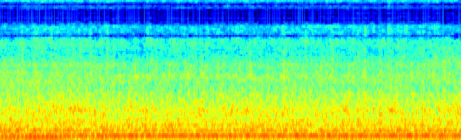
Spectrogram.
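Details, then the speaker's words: Washing machine on spin with a heavy load of already-spun clothes, after a new water valve was fitted: deep steady rumble and loose rhythmic thumping that grows as the drum spins up, machine walking backwards across the floor; worn suspension snubber pads. "Now, as it spins up, you get more and more vibration. Wally thought that was his mama. You see how this machine is walking backwards?"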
